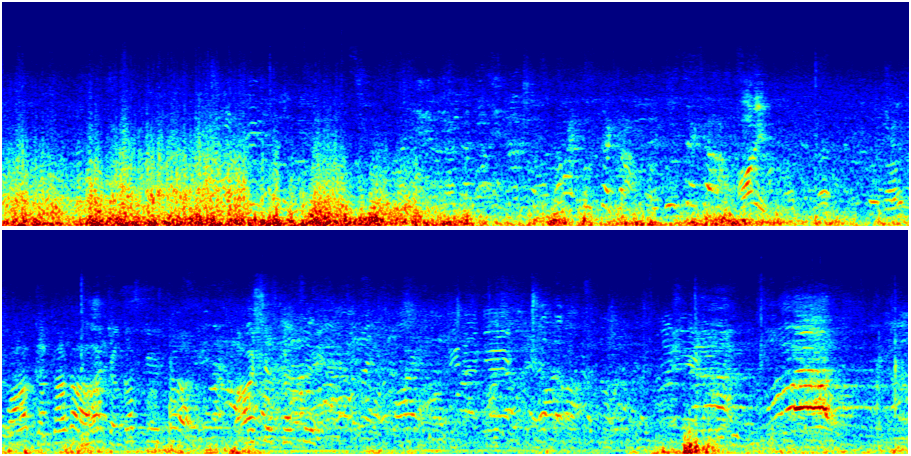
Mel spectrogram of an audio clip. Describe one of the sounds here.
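Men shout to each other across an open outdoor field.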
